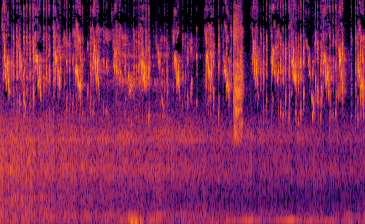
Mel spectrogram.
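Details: Pair of common grackles raiding a stash of walnuts in a neighborhood yard, filmed by a bird cam; dense, sharp high chirps in quick irregular bursts, with one brief loud rustling knock midway.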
